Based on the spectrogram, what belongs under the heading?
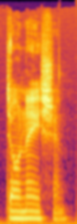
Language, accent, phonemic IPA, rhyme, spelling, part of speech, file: English, US, /doʊˈneɪʃən/, -eɪʃən, donation, noun, En-us-donation.ogg
- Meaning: 1. A voluntary gift or contribution for a specific cause 2. The act of giving or bestowing; a grant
